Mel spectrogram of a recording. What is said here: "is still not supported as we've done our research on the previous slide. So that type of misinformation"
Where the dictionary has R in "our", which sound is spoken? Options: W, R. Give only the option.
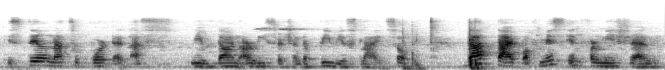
W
